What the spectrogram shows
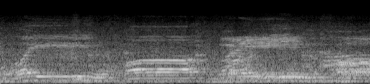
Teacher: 3 নম্বর মাখরাজ হলকের শেষ হতে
